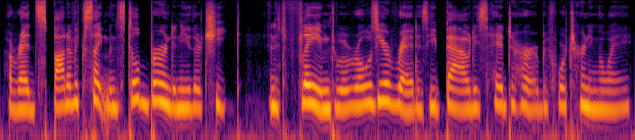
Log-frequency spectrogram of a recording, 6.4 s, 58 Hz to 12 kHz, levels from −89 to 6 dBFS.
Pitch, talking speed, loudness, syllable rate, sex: 210 Hz, 255 wpm, -19 LUFS, 6.6 syllables/s, female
